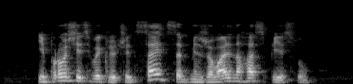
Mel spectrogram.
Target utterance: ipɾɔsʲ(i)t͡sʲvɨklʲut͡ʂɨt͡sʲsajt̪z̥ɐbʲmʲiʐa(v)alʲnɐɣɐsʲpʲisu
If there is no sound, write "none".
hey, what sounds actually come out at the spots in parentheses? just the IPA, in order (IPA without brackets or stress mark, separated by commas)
i, v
